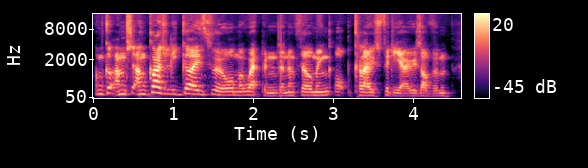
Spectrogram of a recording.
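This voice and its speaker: A young man from the UK hosting a loose, unplanned live stream in front of a camera on a tripod at home. His voice sits a little high, and he talks in a rambling, chatty way, full of ums, uhs and restarts. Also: brisk, sharp tone. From United Kingdom. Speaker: history channel host. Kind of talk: casual live stream chat.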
